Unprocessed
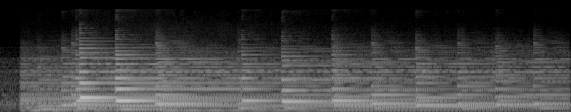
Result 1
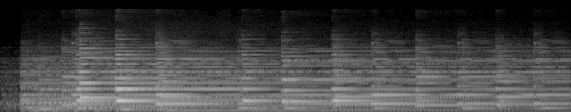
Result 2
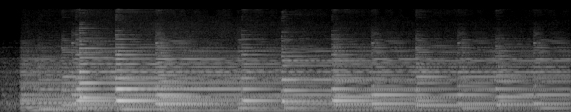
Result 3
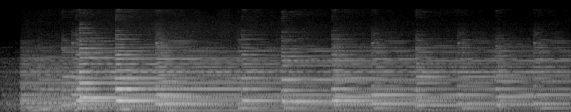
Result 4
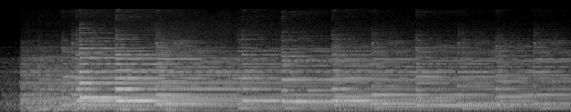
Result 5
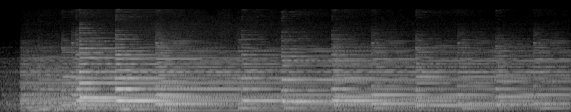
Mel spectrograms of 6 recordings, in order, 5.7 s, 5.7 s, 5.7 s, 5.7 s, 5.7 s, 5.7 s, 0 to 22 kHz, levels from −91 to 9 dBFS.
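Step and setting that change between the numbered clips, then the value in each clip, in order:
reverb whose tail is shaped and stops, gate: 120, 80, 180, 490, 290 milliseconds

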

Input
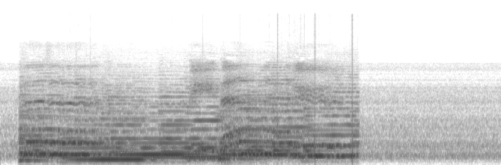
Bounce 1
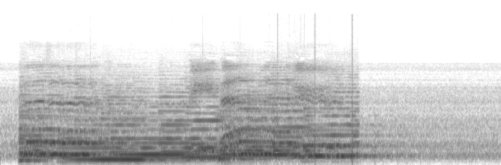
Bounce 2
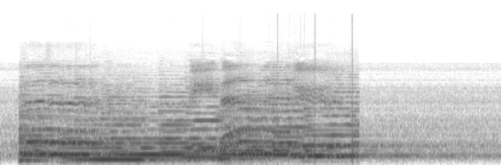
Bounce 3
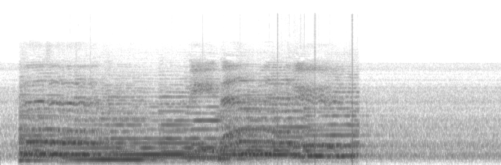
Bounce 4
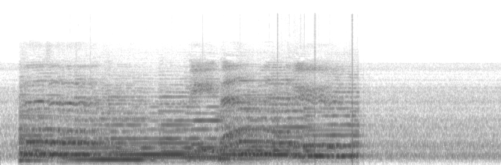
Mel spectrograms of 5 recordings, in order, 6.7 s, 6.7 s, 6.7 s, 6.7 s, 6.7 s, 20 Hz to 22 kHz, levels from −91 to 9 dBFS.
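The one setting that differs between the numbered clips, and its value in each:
bucket-brigade delay, delay time: 303, 589, 191, 76 milliseconds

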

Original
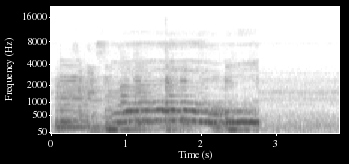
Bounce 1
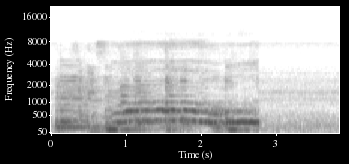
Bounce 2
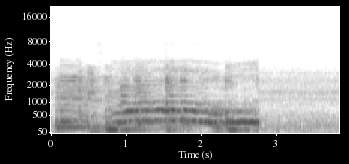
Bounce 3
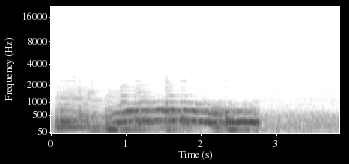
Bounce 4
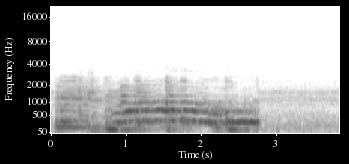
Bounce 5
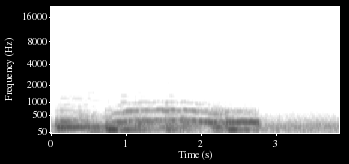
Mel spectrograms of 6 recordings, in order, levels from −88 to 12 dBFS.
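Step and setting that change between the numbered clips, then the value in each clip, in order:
low-pass with resonance, frequency: 7,800, 3,000, 450, 1,200, 180 Hertz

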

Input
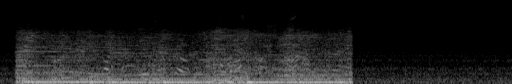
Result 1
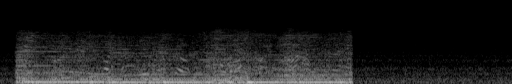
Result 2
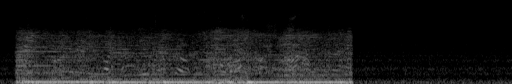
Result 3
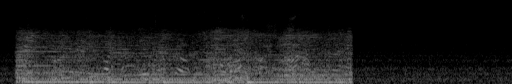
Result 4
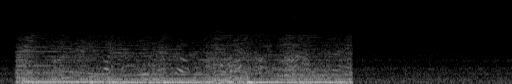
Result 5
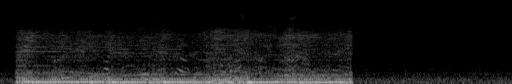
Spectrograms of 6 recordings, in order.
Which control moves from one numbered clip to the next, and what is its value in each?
parametric band, centre frequency: 14,000, 290, 69, 4,900, 890 Hertz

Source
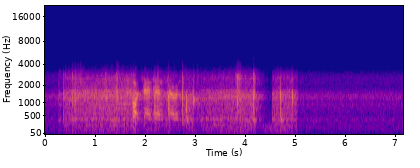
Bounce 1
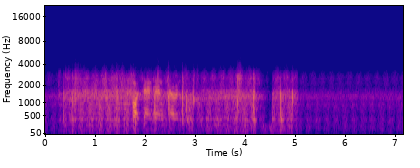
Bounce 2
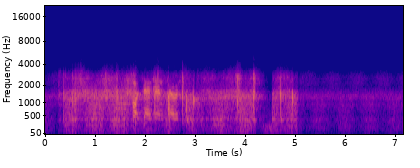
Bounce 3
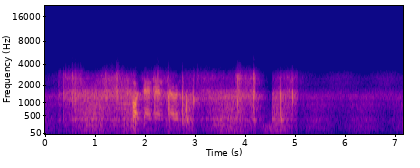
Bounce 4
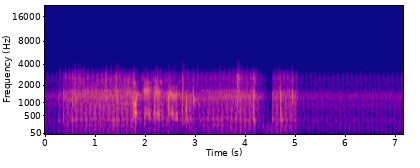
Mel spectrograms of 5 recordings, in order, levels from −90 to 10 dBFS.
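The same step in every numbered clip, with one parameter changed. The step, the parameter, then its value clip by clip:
two-band tremolo in antiphase, speed: 5.5, 2, 1.1, 11 Hertz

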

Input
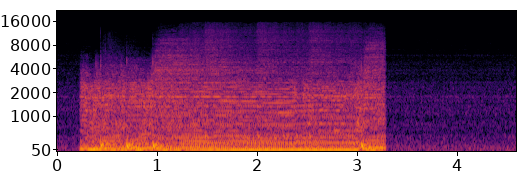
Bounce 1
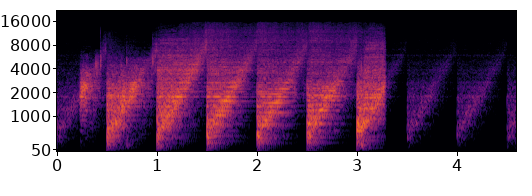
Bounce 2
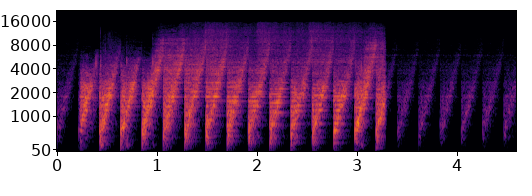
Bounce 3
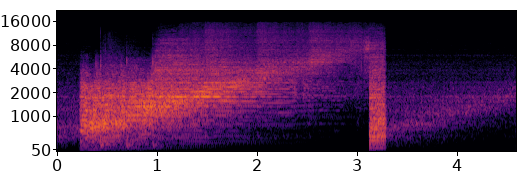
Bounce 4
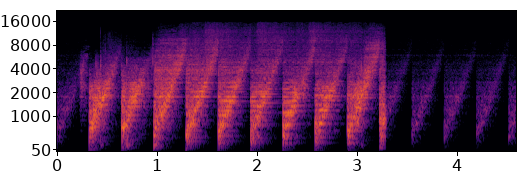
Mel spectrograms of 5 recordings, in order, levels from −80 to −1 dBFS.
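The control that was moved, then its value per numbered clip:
auto-filter high-pass, speed: 2, 4.7, 0.32, 3.1 Hertz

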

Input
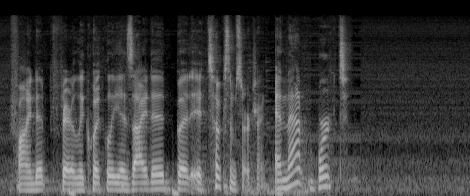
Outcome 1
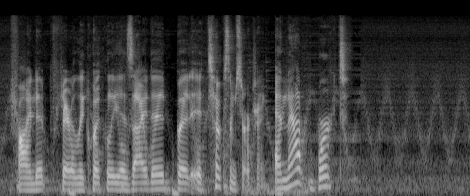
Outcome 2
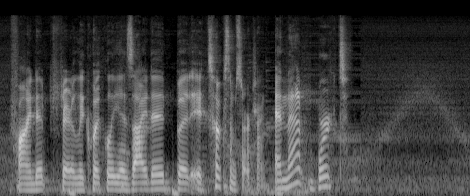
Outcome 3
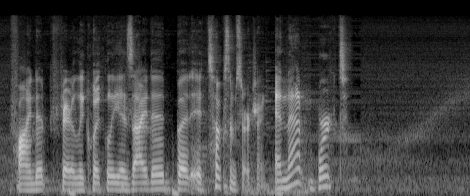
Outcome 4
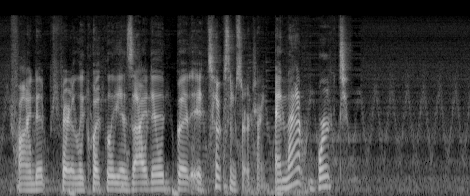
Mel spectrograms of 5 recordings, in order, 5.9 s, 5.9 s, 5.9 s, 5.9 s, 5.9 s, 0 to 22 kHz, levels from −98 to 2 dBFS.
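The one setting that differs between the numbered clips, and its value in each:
auto-filter bell, speed: 3.2, 0.66, 0.42, 5 Hertz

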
